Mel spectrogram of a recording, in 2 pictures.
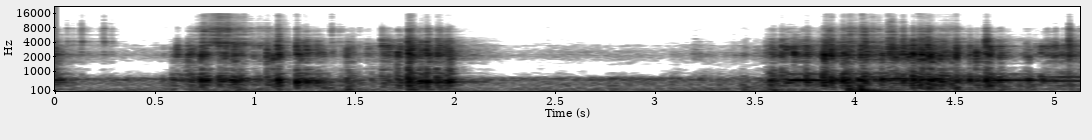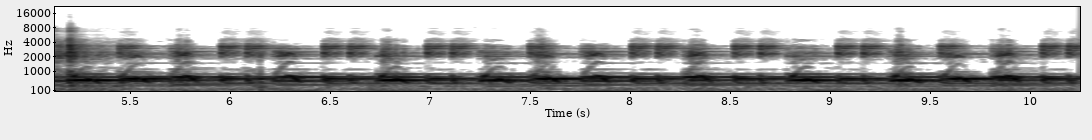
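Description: Plastic baby activity cube's electronic sounds: two short bursts as its piano keys are pressed, then from about four seconds in a tinny electronic melody of quick, even notes that keeps playing.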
